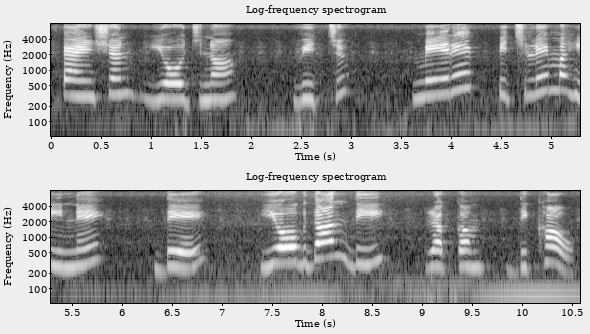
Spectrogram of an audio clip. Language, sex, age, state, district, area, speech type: Punjabi, female, 30-45, Punjab, Fazilka, rural, read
